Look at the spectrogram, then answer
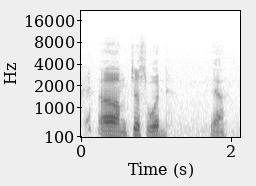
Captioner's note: laughing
